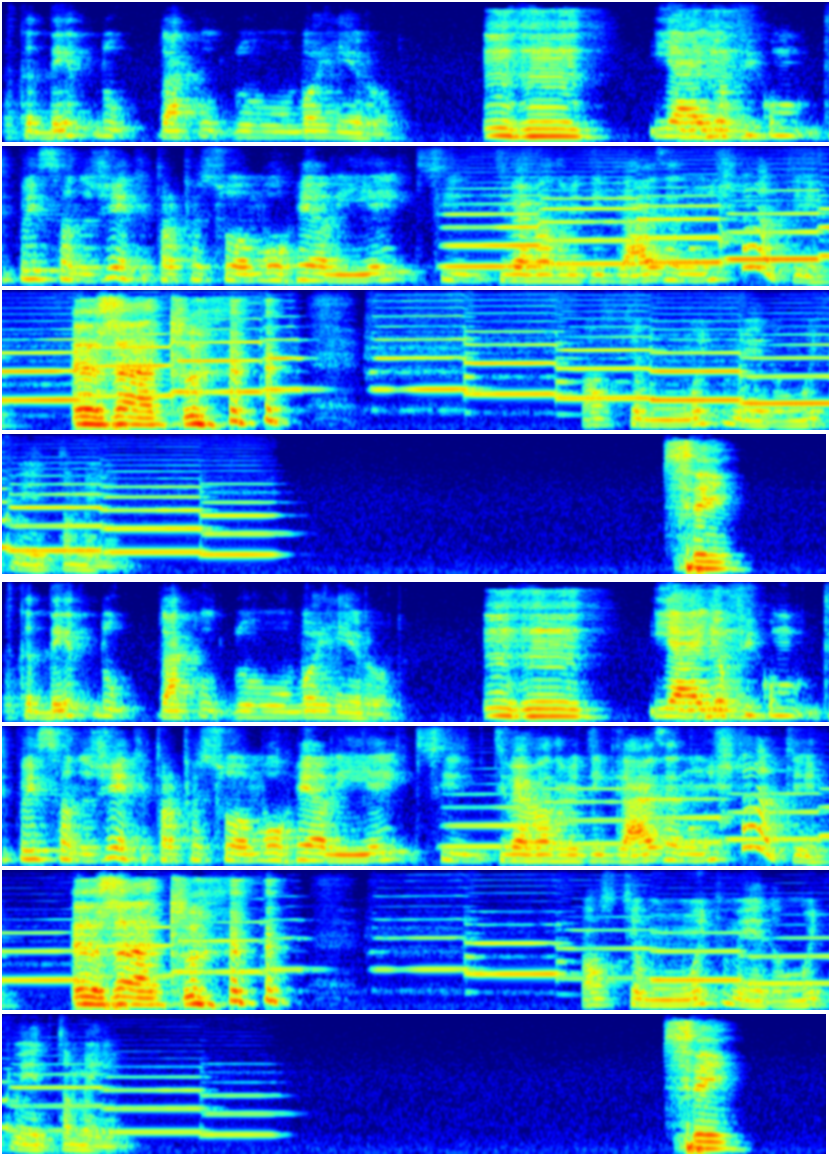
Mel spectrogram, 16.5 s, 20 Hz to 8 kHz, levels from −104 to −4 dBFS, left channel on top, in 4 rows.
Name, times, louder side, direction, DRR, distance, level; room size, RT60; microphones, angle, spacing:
voice 1, 0.0-2.0 3.2-8.3 11.2-13.1, right 2 dB, 35° right, 0.4 m, -35 dB
voice 2, 2.4-3.0 3.4-3.7 8.6-9.5 15.7-16.1, left 1 dB, 5° left, 0.7 m, -25 dB
Wind instrument woodwind instrument, 6.3-13.8, left 7 dB, 80° left, 0.4 m, -36 dB
3.2 x 2.4 x 3.2 m
head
